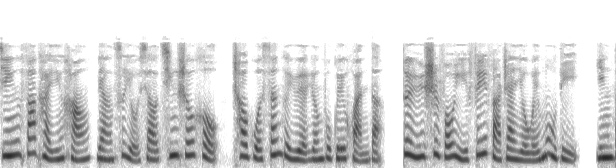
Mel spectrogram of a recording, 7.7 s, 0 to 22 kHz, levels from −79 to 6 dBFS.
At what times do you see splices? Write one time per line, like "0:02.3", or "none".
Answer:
0:04.9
